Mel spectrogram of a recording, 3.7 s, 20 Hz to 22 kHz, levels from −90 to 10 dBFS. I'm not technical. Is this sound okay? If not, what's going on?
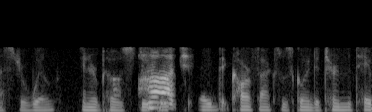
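No. From 1.71 to 2.14 s the speech nearly vanishes, likely speech suppressed in double talk: the echo canceller muted it while both sides talked at once.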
